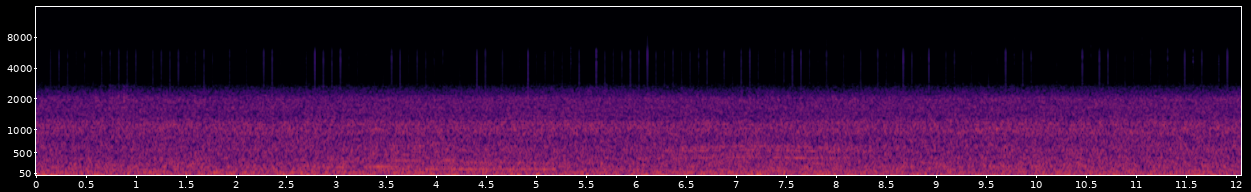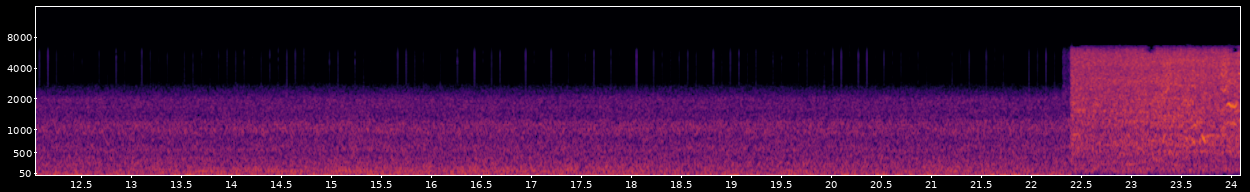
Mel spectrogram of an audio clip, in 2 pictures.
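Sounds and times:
indoor waterfall rushing: 22.3s - 24.0s.

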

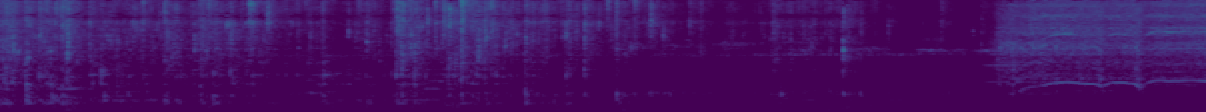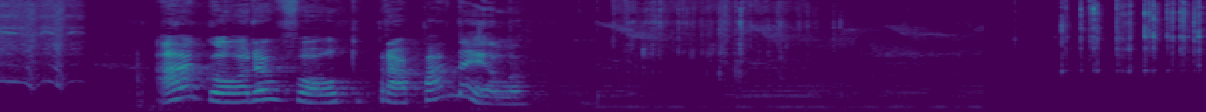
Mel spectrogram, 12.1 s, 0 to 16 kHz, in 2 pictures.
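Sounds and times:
liquid splashing into blender jar: 0.0s - 4.4s.

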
